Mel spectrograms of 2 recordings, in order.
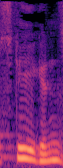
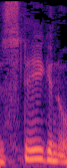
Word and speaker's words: Stegen: Erlo Stegen soll, also man könnte Stegen oder Stegen sagen, er kommt aus Südafrika, er dürfte deutscher Herkunft sein und somit dürfte sein Name Stegen ausgesprochen werden, aber wenn er holländisch ausgesprochen wird, dann würde es Stegen heißen, und in Südafrika hat er sehr viele holländische Herkunft.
